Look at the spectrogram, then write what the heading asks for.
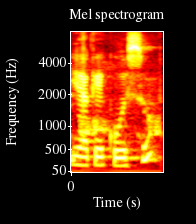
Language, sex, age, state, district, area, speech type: Assamese, female, 60+, Assam, Charaideo, urban, spontaneous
